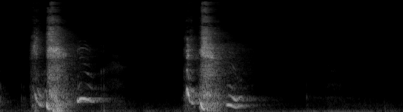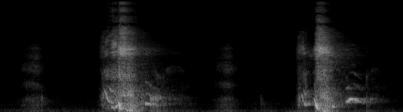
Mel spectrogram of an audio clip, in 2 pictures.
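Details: Deliberately induced series of four loud, high-pitched sneezes, each with a sharp in-breath beforehand and soft sniffs between them; nose-blowing also recorded.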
